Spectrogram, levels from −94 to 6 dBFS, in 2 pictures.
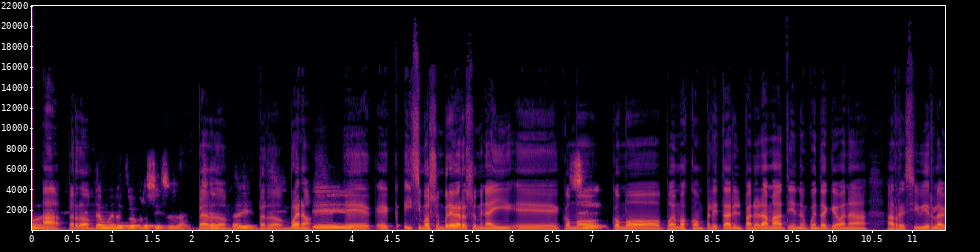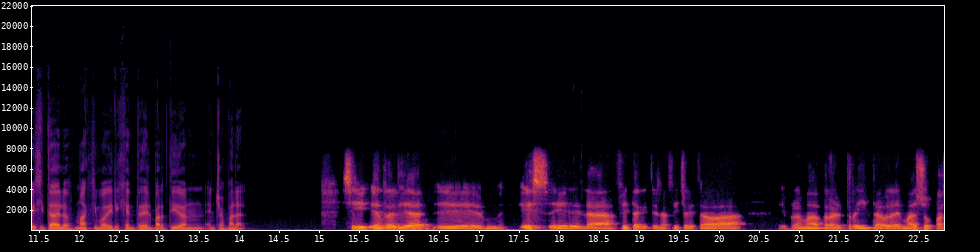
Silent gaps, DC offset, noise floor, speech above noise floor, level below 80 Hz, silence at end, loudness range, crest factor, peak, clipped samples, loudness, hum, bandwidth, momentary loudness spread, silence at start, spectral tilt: none; under 0.1%; -66 dBFS; 39 dB; -50 dBFS; 0 s; 6 LU; 18 dB; -10 dBFS; under 0.1%; -27 LUFS; none; 13 kHz; 10 LU; 0 s; -6 dB/octave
